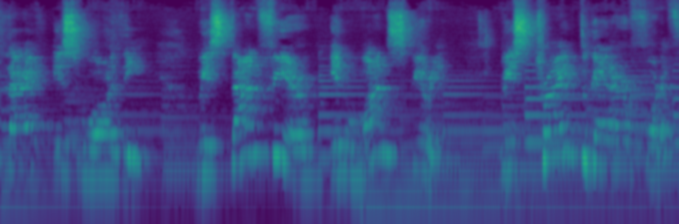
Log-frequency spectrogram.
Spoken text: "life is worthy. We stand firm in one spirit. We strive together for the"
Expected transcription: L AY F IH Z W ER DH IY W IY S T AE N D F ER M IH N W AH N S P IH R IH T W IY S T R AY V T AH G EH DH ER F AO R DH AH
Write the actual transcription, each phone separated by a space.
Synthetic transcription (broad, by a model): L AY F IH S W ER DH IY W IY S T AE N D F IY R IH N W AH N S P IH R IH T W IY S T R AY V T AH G EH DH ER F AO R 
